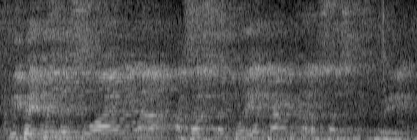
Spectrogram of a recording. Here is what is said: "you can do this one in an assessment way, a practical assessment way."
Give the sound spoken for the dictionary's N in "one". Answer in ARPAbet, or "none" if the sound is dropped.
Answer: none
